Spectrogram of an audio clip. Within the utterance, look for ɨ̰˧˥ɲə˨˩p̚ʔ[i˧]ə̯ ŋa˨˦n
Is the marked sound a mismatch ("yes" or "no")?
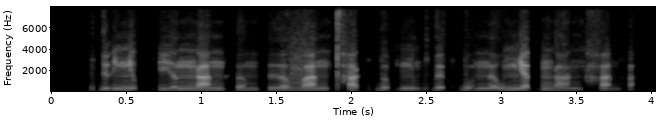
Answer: no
